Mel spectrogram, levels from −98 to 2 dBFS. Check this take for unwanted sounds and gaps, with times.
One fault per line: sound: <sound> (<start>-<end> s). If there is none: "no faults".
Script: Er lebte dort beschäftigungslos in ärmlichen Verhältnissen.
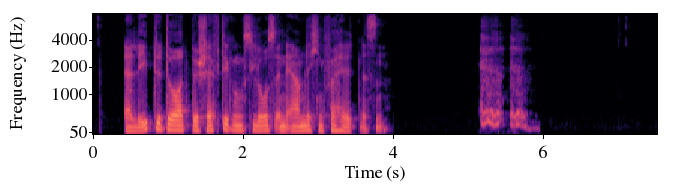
sound: throat clearing (5.1-6.0 s)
